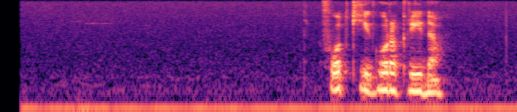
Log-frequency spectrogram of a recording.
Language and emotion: Russian, neutral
